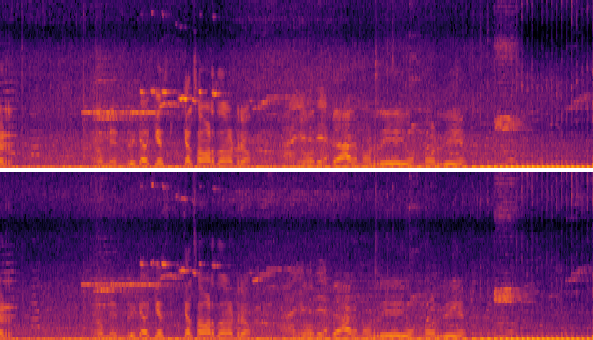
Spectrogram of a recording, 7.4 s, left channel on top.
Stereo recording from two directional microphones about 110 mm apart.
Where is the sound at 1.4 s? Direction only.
15° right (ahead or behind).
